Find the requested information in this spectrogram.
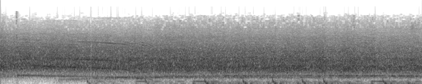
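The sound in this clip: A baseball crowd roars and cheers for a Cubs grand slam, a loud, sustained wall of voices with whoops and scattered claps that stays dense and level throughout.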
